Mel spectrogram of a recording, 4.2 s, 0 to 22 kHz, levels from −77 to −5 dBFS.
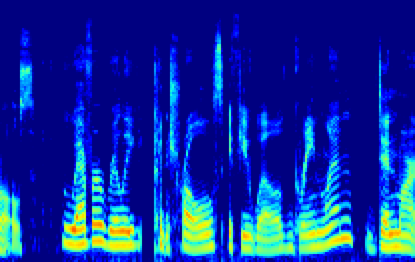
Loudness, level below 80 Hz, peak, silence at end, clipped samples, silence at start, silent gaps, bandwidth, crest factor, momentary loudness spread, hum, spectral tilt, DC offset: -31 LUFS; -74 dBFS; -14 dBFS; 0 s; under 0.1%; 0 s; none; 18 kHz; 16 dB; 10 LU; none; -5.5 dB/octave; under 0.1%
